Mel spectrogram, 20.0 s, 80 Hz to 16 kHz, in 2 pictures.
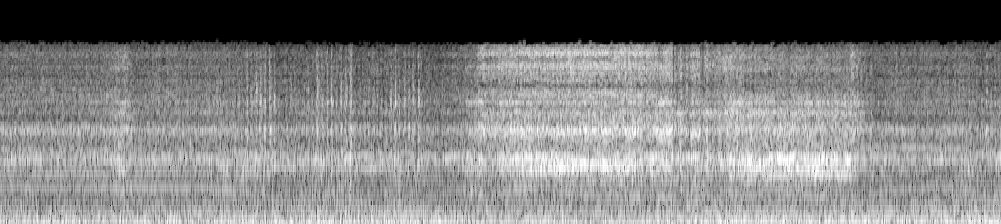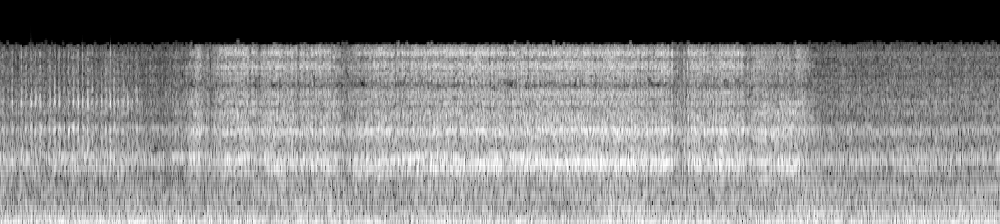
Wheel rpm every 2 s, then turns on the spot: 0, 30, 40, 70, 30, 20, 50, 60, 70, 20.
2-4 8-10 18-20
